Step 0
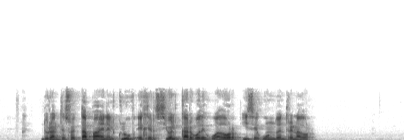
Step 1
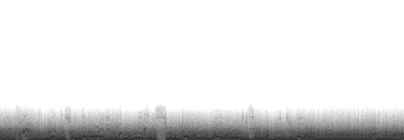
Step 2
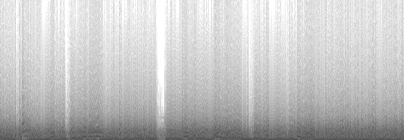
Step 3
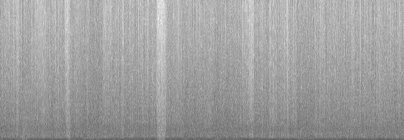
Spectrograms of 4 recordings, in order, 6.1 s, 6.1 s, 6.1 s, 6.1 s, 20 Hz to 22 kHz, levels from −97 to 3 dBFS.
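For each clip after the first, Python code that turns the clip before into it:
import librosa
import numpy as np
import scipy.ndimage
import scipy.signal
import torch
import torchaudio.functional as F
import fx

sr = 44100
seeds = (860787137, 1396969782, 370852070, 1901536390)

y1 = np.sign(x) * np.sqrt(np.mean(np.square(x)))
y1 = scipy.signal.sosfilt(scipy.signal.cheby2(4, 70, 5700.0, 'lowpass', fs=sr, output='sos'), y1)
y1 = y1 * 10.0 ** (8.0 / 20.0)
y2 = np.minimum(y1, 2.0 * 10.0 ** (-25.5 / 20.0) - y1)
y2 = y2 * 10.0 ** (-6.0 / 20.0)
y3 = fx.noise_mod_delay(y2, sr, seeds[0], noise_hz=1600.0, depth_ms=0.4)
y3 = y3 * 10.0 ** (-5.5 / 20.0)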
